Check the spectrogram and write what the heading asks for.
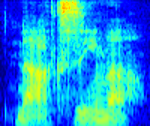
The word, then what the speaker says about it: Noxzema: The origin of the name is not entirely obvious until you try breaking it into smaller bits. No, eczema, no eczema, or as we normally pronounce it, Noxzema.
